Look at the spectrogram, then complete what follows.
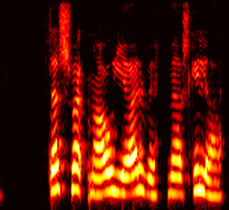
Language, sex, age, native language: Icelandic, male, 11, Icelandic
